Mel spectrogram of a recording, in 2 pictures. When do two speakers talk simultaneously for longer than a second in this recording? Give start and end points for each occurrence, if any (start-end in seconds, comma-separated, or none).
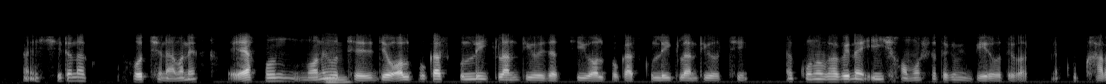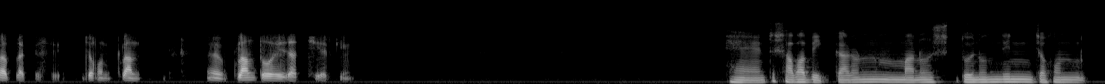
none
